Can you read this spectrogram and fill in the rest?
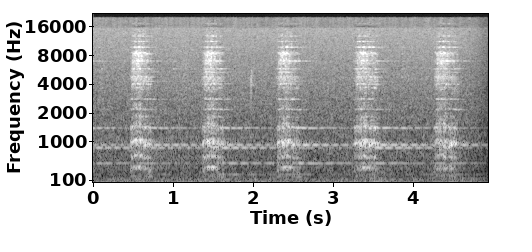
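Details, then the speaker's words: Electric bike rear disc brake with the rotor too close to one side of an off-center caliper: light metallic tick about once a second as the wheel turns from rotor rub; fixed by loosening the two caliper bolts with a 5 mm hex key and realigning. "if the disc is too close to either side it's going to make several noises and all of them come from the same problem it starts off pretty easy with a very faint wisp of a noise kind of sounds like this it could get a little bit worse and make a repetitive ticking noise that sounds like this"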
